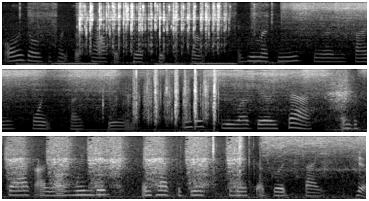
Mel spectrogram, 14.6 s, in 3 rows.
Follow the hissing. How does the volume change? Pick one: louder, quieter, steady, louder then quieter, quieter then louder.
louder.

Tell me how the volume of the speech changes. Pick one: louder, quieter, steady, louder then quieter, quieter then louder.
louder.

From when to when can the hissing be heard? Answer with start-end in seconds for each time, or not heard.
0.0-14.5.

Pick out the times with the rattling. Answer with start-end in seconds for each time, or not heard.
1.0-3.0, 5.8-7.8, 12.5-12.9.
